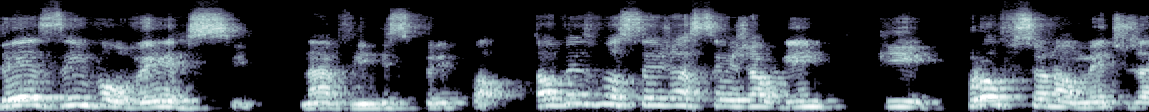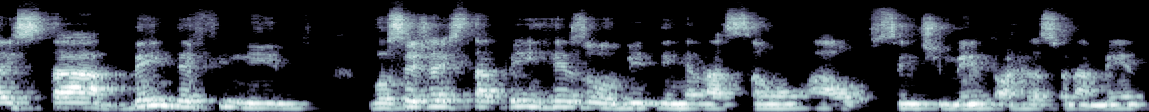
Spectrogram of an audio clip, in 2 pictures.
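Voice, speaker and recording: A man with a high pitch talks at a fairly slow pace. His pitch swings very widely. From Brazil, northern Minas Gerais (Montes Claros). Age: 40s. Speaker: spiritual development coach. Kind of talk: motivational talk to camera.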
